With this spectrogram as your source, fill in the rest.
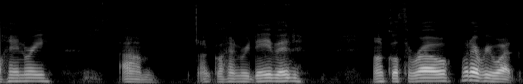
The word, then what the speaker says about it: Thoreau: great place to visit they told they told me that it's pronounced thorough so I Tred to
